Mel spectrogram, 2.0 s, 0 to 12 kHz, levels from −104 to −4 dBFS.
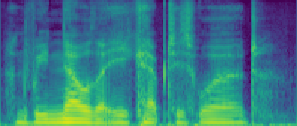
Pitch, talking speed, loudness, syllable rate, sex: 100 Hz, 240 wpm, -18 LUFS, 5.1 syllables/s, male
